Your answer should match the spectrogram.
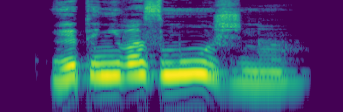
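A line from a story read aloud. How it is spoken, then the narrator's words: Stunned doctor's exclamation. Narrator (Russian): ошеломленно воскликнул врач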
